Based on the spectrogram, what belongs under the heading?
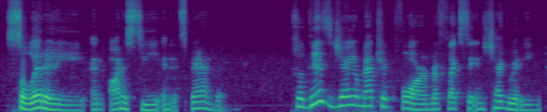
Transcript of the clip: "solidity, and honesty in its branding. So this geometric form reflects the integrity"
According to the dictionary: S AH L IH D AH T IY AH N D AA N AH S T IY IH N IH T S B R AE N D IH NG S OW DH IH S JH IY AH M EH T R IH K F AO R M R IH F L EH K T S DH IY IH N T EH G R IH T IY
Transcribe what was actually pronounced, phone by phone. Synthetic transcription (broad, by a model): S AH L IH D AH T IY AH N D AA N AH S T IY IH N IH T S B AE N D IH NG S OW DH IH S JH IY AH M EH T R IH K F AO R M R IH F L EH K T S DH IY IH N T EH G R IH T IY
